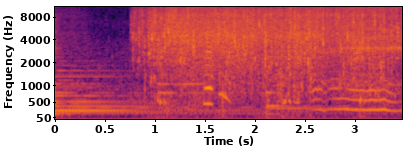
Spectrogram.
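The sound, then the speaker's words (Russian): Warm water pours steadily into a baby's bath, a continuous splashing rush that starts abruptly after a brief hum and keeps going, with faint voices murmuring underneath. “Фу, малыш, вот тепленькая водичка.”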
